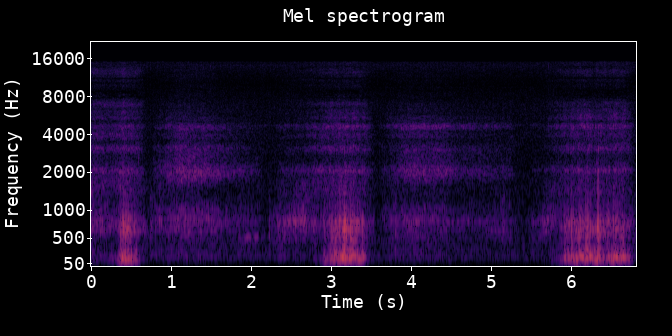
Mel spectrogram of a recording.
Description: my 2 year old nephew snoring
